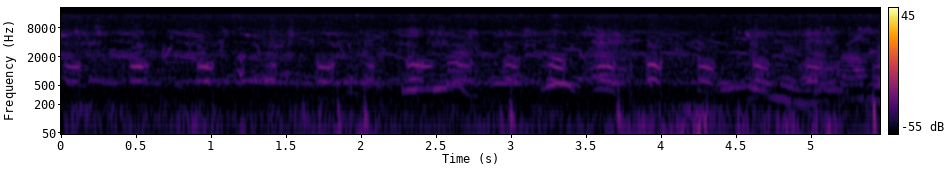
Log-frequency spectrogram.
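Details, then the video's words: Pet grey francolin fighting three wild francolins: a tangle of short, harsh, overlapping calls, about three per second, irregular, with rising and falling tones over low rumbling background noise. "teetar ki aawaz"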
